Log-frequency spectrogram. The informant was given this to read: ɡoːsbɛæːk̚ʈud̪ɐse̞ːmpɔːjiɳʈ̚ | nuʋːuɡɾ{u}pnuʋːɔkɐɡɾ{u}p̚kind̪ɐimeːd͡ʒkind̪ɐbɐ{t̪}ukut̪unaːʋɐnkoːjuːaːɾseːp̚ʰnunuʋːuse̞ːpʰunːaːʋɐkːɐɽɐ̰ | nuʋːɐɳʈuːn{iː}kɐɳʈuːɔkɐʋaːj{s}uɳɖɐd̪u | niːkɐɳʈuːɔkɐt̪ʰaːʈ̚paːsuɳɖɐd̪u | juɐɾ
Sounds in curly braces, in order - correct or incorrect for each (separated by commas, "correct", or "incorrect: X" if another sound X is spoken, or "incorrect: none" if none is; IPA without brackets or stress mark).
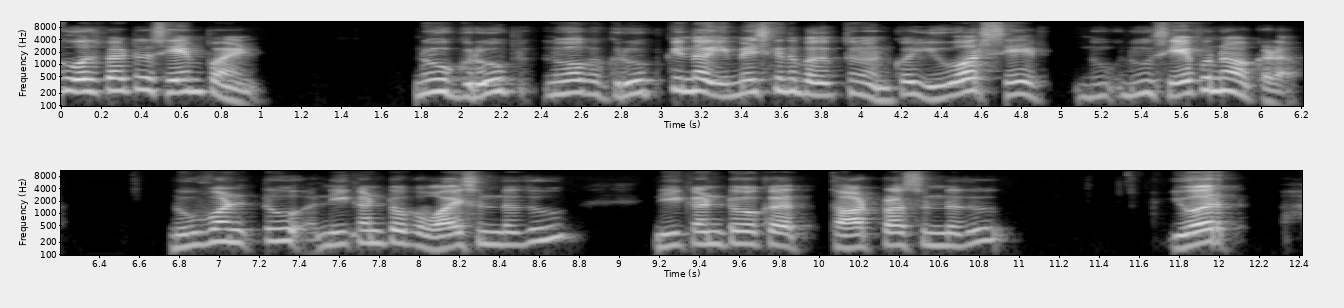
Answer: incorrect: uː, incorrect: uː, incorrect: d̪, correct, correct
